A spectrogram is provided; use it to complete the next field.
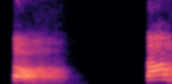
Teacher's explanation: त बोला जाएगा हमारा दंत से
